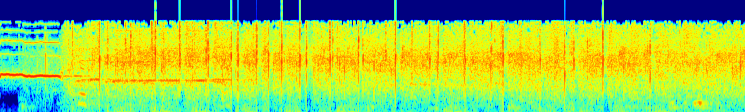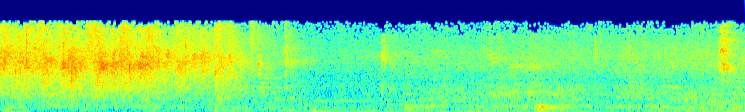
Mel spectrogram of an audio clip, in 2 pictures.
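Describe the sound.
Applause from a crowd celebrating an election win: dense, loud clapping that holds steady for about ten seconds, then thins out into scattered claps for the final stretch.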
